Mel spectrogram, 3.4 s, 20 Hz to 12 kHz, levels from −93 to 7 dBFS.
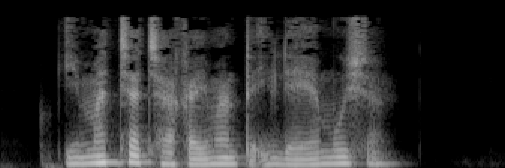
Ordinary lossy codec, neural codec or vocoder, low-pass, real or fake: MP3, 32 kbps; codec, 24 kHz, 0.9 kbps, DualCodec; 10.8 kHz; fake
